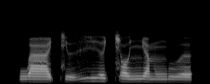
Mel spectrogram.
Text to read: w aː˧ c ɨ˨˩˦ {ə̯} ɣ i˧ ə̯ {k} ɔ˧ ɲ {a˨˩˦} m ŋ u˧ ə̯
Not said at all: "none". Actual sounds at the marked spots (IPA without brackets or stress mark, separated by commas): none, c, a˧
